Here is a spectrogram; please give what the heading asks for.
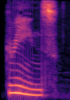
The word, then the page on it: greens: British English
